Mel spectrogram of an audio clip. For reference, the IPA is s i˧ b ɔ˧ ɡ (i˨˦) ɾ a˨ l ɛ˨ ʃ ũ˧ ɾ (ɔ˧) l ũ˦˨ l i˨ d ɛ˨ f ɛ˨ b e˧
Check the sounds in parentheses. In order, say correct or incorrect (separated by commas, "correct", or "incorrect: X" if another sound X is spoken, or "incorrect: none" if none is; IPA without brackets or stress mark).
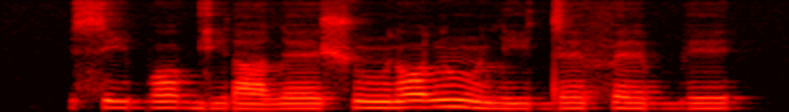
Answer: incorrect: i˨, incorrect: ɔ˦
